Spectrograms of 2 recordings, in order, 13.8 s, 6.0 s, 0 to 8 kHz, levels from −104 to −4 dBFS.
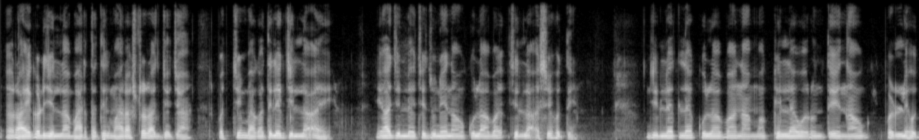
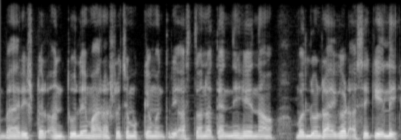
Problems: background sounds at intervals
